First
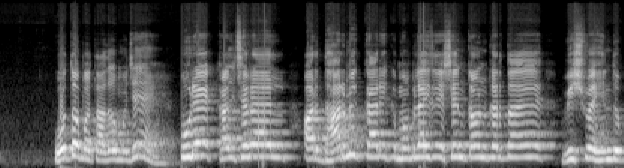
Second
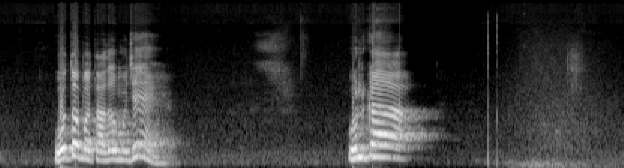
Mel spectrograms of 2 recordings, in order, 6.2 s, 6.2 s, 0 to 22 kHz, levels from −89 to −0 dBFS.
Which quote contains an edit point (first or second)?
first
